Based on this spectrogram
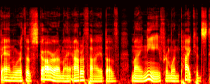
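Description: Someone is reading aloud. The voice is natural.

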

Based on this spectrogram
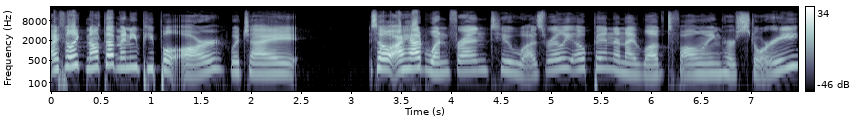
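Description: A woman with an American accent and a plain, everyday voice talks at a moderate pace, fairly high in pitch with lively intonation. The recording is very clean and dry, with a silent background and a close sound with no echo. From Utah, US. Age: 20s. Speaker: guest sharing infertility and miscarriage story. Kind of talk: casual interview.

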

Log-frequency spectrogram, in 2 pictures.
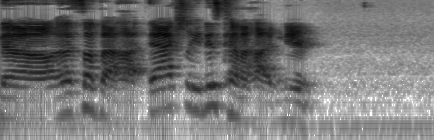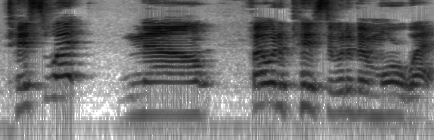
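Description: A man with a high pitch speaks at a fairly quick pace, in a raised, projected voice with a bright, sharp tone. His intonation is lively, and he leaves long, frequent pauses. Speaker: podcast co-host. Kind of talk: casual chat.

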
